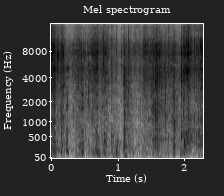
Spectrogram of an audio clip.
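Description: Noisy crinkling and ripping as the packaging of an insect hotel Christmas gift is torn open, revealing a broken insect hotel; a busy rustle with several sharper tearing bursts over a couple of seconds, no voices.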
